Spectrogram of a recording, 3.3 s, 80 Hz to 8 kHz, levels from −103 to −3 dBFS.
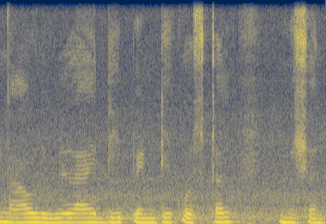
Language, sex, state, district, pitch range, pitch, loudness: Marathi, male, Maharashtra, Chandrapur, 150-160 Hz, 155 Hz, -12 LUFS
